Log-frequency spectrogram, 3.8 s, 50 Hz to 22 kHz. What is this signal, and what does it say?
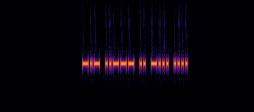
Morse code, heard as a keyed tone, about 42 wpm, 700 Hz. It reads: K2IBH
